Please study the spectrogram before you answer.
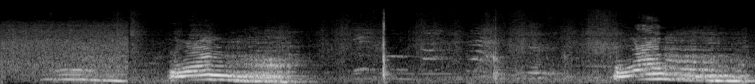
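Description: A lion gives loud, rough roars that swell and then sag, with human voices possibly in the background.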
